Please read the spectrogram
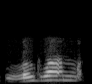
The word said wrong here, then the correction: Lugol's: Uh, yeah. Lugol's. Yeah. How do you spell that? – Um, it's L U G O L.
